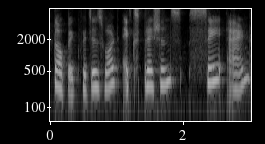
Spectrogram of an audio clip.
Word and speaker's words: c'est: See apostrophe est is pronounced as say.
